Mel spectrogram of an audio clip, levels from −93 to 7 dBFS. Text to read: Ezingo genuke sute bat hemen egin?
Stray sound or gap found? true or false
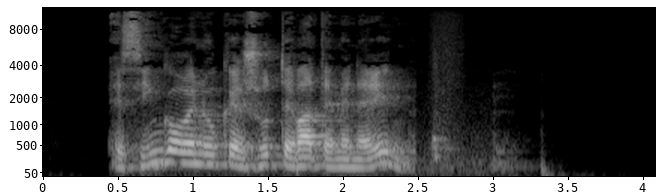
true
